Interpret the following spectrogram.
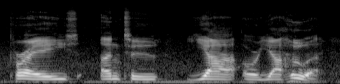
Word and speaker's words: Yahuah: praise unto yah or yahuwah yahuwah being his whole name pronounced out with the four letters instead of the two so i wanted to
